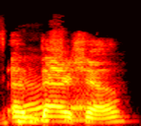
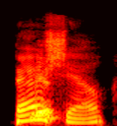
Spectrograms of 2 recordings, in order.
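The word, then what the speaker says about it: Baruchel: uh how do you say jay's last name bear show bear show jay baer show um january jones um uh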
